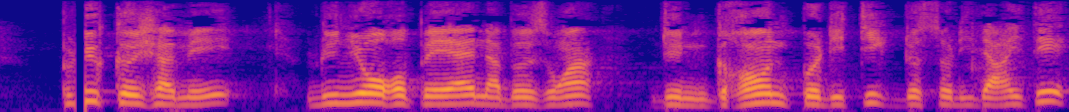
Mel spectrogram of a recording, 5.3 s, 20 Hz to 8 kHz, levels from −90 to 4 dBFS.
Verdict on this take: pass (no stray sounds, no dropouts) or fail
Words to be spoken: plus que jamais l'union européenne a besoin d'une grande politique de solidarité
fail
